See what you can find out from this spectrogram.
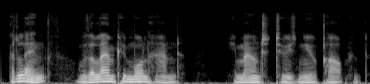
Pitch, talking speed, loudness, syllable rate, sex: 105 Hz, 225 wpm, -18 LUFS, 6.1 syllables/s, male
